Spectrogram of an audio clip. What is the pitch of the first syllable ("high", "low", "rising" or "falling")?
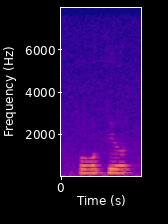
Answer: low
